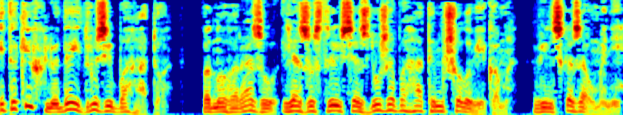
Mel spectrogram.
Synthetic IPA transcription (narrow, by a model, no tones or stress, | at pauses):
it̪ɐkɪxlʲʊd̪ɛjd̪ɾuzʲiwbɐɦɑ̰t̪ɔ̰ | ɔd̪nɔɦɔɾɑzʊjazʊst̪ɾɪwsʲɐzd̪uʒɛbɐɦɑt̪ɪmt͡ʃɔlˠɔʋʲḭkɔ̰mʋʲinskɐzɑ̰wmḛnʲḭ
